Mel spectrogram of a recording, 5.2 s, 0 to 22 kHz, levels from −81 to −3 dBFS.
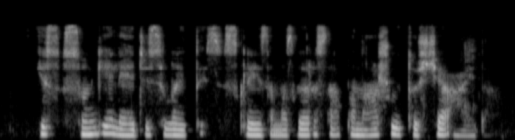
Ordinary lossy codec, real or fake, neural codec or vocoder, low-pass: MP3, 96 kbps; real; none; 9.9 kHz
